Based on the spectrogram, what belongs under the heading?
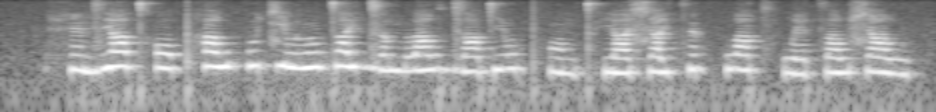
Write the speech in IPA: h ẽ˨˩ d͡z j a˥˧ t̪ʰ ɔ˧ pʰ a˦ w h u˦ t͡ɕ j u˧ l ɔ̃˥˧ t̪ a˦ j d͡z ə˧ m l a˦ w d͡z a˧ t̪ j u˦ pʰ ɔ̃˨˩ n t̪ʰ j a˧ ɕ a˧ j t͡s ẽ˦ p̚ h w a˦ t͡sʰ w e˧ t͡s a˦ w ɕ a˥˧ w

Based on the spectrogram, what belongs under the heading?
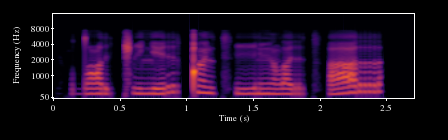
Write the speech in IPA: dˤ i r ǁ i lʲ e r ǃ ɐ̃ lʲ t͡sʼ iː ɾ ĩ lˠ e r t͡sʼ a r

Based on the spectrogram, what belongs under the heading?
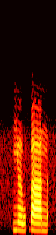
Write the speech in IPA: j ə˨˩˦ w ɓ a˨˩ n

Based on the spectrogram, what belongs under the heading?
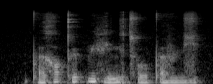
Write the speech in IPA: pʼ ɐ˩ x ɔ˥ kʼ ʏ˥ p y˥ fʲ ɐ˩ mʲ o˥ t͡sʼ o˩ pʼ ɐ˩ v y˩ z

